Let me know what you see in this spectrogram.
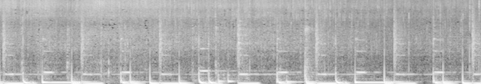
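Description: Chopped onion and pulled turkey sizzling in a pan as they are stirred with a wooden spatula, under background music with a deep bass line, short repeating notes and a steady beat.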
